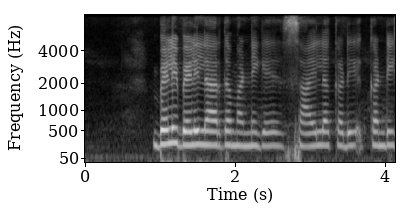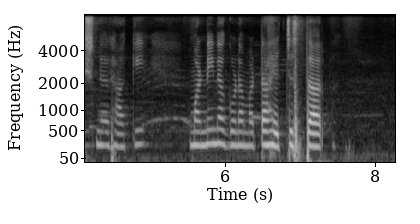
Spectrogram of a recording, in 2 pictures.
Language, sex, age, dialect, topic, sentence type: Kannada, female, 18-24, Northeastern, agriculture, statement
